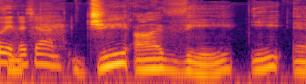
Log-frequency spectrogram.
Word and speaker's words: Givenchy: Givenchy. It looks like Givenchy, but it's Givenchy.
